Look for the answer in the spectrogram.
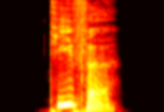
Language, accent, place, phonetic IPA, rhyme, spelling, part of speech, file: German, Germany, Berlin, [ˈtiːfə], -iːfə, tiefe, adjective, De-tiefe.ogg
- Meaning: inflection of tief: 1. strong/mixed nominative/accusative feminine singular 2. strong nominative/accusative plural 3. weak nominative all-gender singular 4. weak accusative feminine/neuter singular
